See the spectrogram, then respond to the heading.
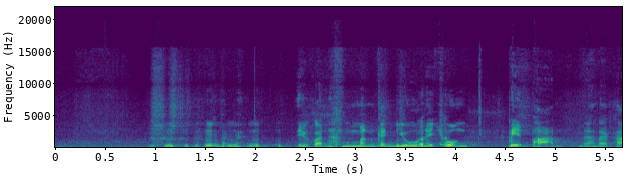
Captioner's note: laughs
